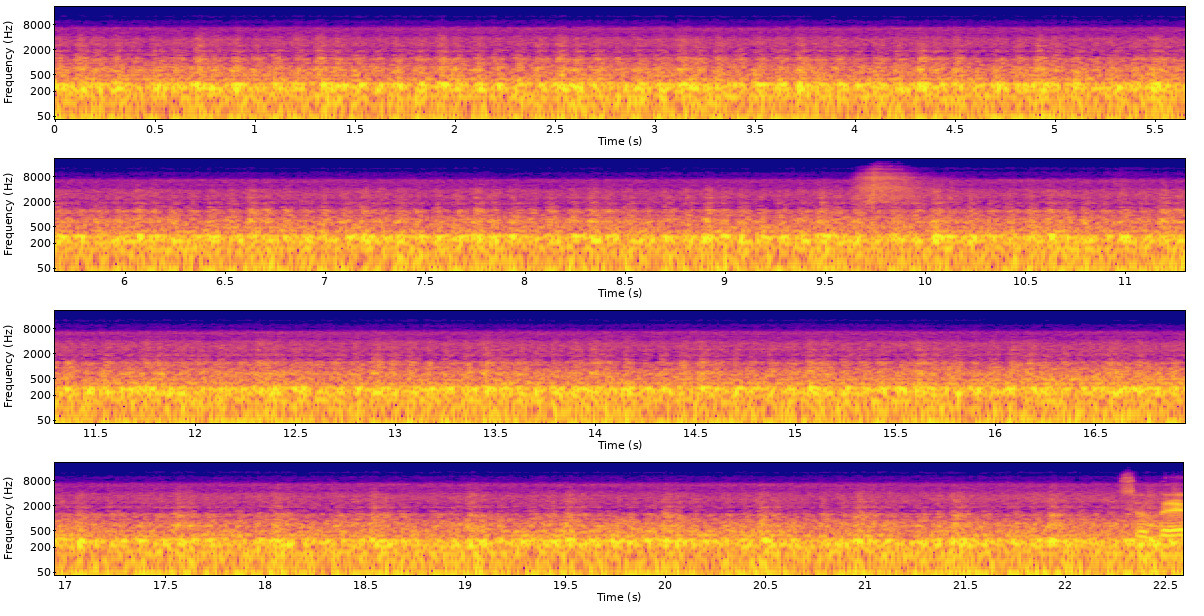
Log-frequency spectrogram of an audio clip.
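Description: The Flying Scotsman steam locomotive runs along the line, a continuous loud rumble and rhythmic chug of wheels and machinery from on board, with a brief sharp hiss partway through.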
